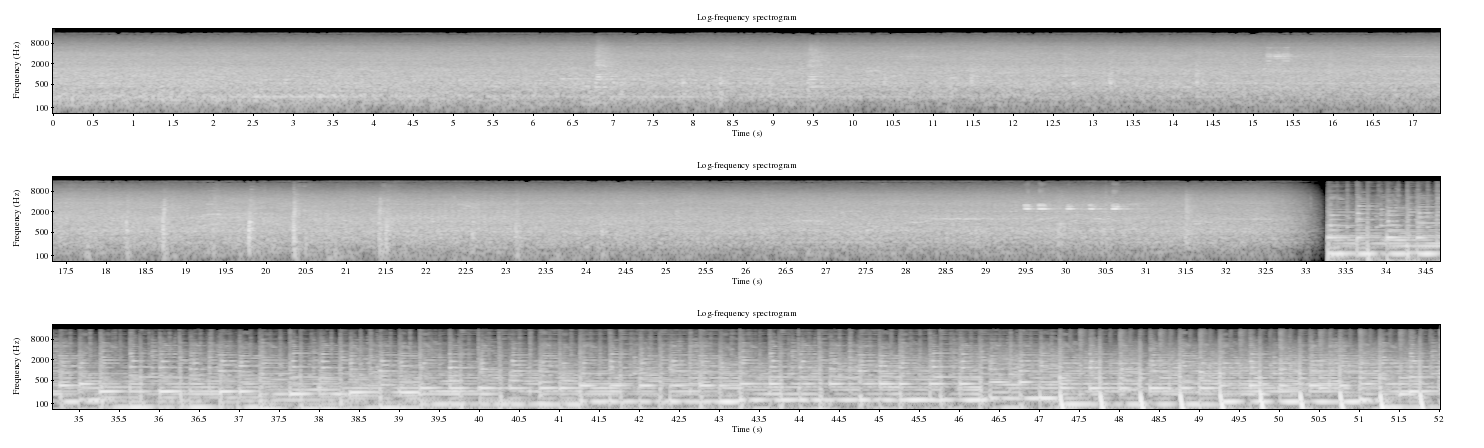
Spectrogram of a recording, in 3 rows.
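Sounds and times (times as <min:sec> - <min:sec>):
train rushing at speed: 0:00.0 - 0:32.7.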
